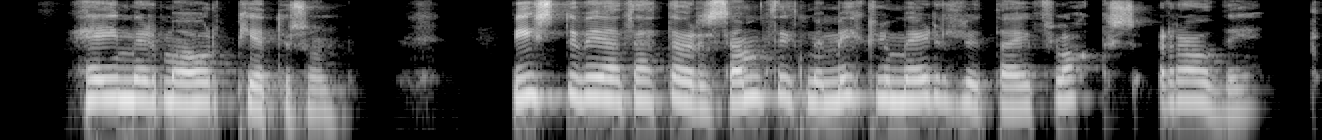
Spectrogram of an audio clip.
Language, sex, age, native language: Icelandic, female, 30-39, Icelandic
